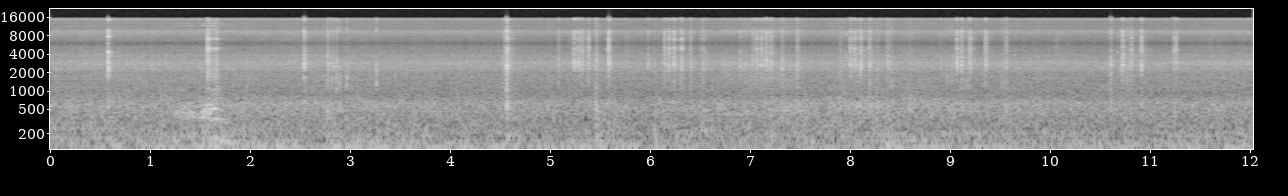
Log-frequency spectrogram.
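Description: Ratchet torque wrench clicking in short, irregular bursts as a spark plug is tightened into the cylinder head, over a low steady hum.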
